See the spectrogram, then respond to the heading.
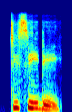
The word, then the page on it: TCD: Indian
